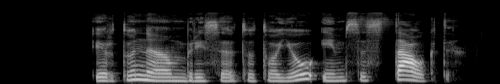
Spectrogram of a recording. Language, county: Lithuanian, Vilnius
